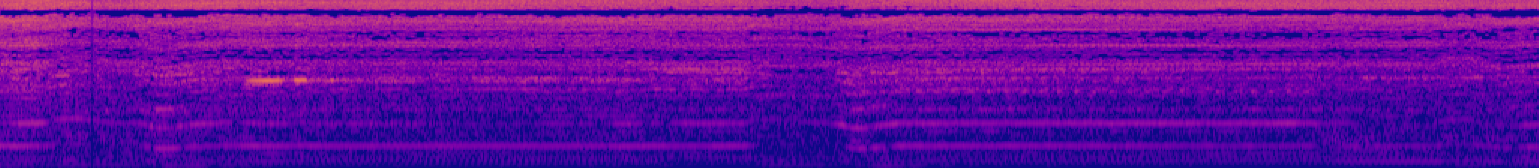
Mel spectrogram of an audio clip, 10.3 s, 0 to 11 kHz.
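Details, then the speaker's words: Taig CNC mill cutting 3/8-inch-thick heatsink full depth with 3/16 end mill, feed raised from 30 to 51 in/min, motor 4500 rpm with 2:1 pulley giving 9000 rpm spindle: high whine sags briefly under load then recovers; no bogging. "so you can hear the motor right about there the motor loses a tiny bit but it it doesn't bog down too much"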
